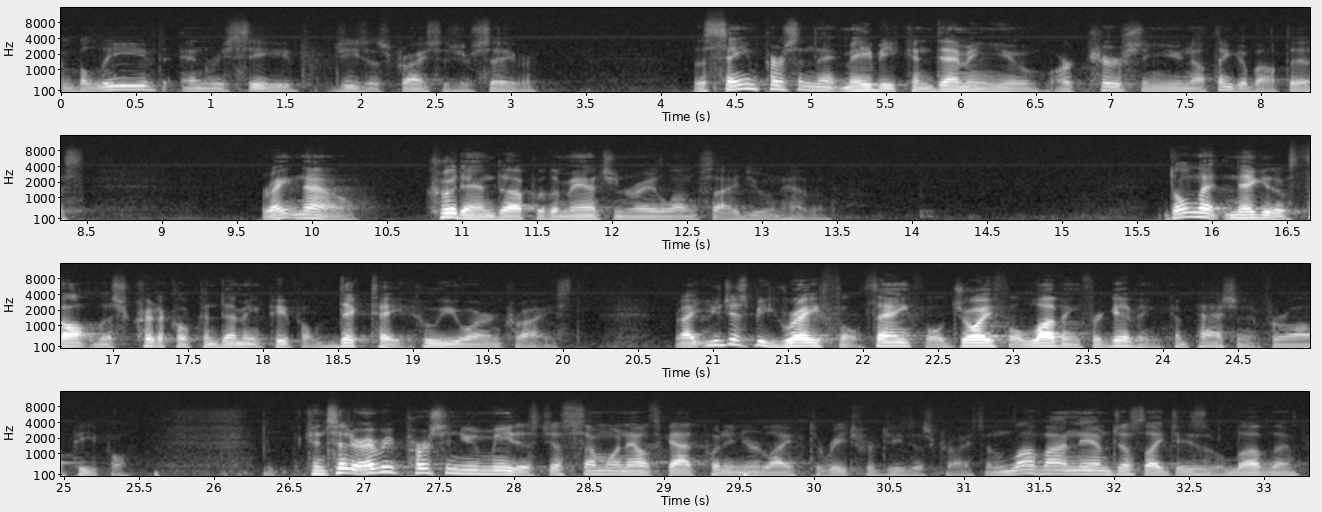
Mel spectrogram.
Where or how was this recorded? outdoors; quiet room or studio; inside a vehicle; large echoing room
large echoing room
